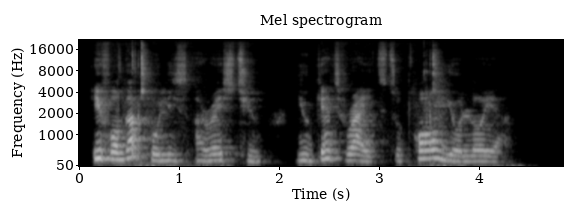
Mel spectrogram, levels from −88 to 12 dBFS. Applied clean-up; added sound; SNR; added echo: neural mask model Resemble Enhance denoiser.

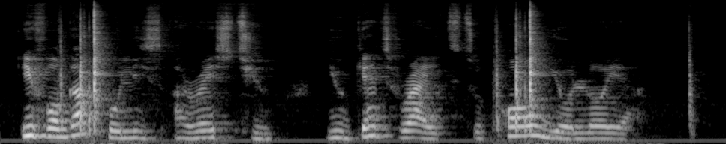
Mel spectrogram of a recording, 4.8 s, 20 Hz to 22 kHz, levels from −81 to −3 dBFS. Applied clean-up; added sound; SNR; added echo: none; Telephone; 2 dB; none.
